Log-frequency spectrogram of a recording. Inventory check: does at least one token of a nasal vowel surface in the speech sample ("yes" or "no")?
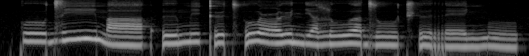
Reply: no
